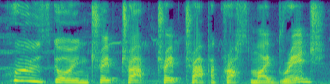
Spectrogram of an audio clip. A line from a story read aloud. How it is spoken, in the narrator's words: roared the troll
